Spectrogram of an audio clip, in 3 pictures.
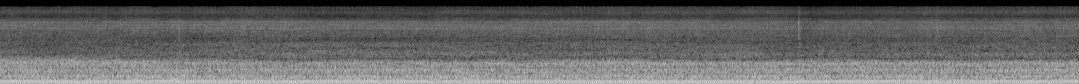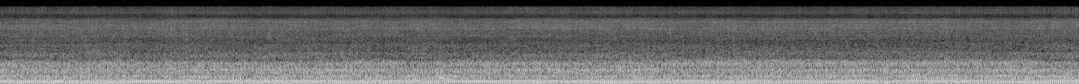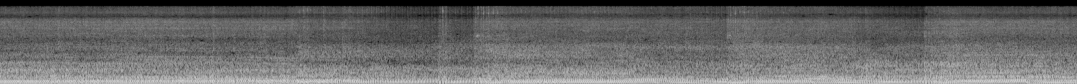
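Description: LT1650 riding lawn tractor's 18-horsepower twin-cylinder engine running steadily as the tractor drives. Near the end the engine speed dips and rises a few times.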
